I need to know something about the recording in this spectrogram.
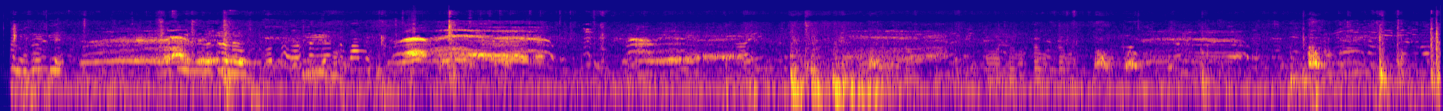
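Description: Young girls being rescued crying and screaming in loud, wavering wails that rise and break repeatedly, a little girl crying out "mamita", with overlapping cries and a constant low hum underneath.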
